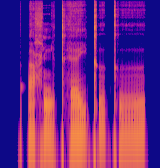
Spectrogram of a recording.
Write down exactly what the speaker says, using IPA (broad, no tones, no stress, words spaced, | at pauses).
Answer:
ʔaħɲɪkʰɛj kʼɯkʼɯ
